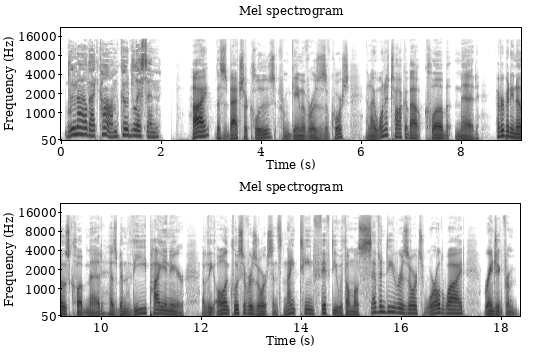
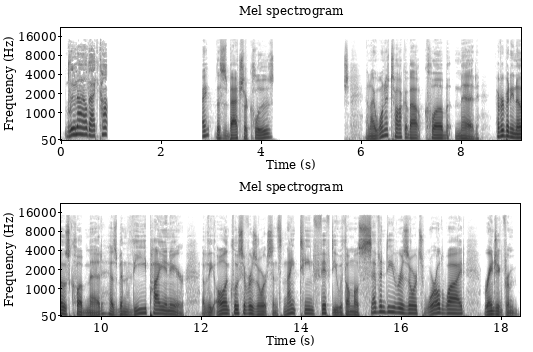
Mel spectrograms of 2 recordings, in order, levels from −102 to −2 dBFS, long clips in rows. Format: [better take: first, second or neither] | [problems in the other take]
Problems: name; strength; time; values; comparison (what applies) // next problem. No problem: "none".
first | audio cutting out; at 1 s for 2 s and at 4 s for 1.5 s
